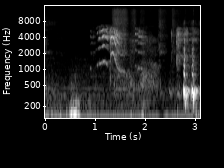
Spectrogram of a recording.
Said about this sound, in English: I hear a squeaker toy. Yeah, because Cooper wants to be.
